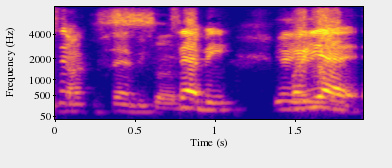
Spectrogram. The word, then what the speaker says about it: Sebi: That's how you pronounce it. Dr. Sebi.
